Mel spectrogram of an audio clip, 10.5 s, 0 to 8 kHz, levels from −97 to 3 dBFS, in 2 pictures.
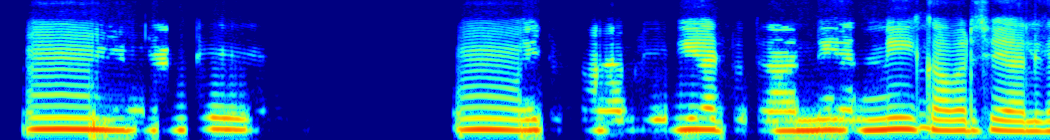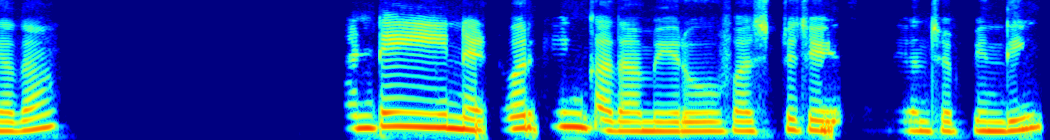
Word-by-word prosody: హ్మ్. 245 0 +5 0.4
అంటే 235 +2 -7 1.2
హ్మ్. 235 -1 +2
ఇటు 225 0 -5
ఫ్యామిలీని, 220 +2 -4
అటు 215 - -9
దాన్ని, 210 +2 +2
అన్నీ 225 +2 +4 0.2
కవర్ 215 -1 0
చేయాలి 205 -3 0
గదా! 210 +4 -1 1.6
అంటే, 265 +3 +3 0.2
ఈ - - +5 0.2
నెట్‌వ‌ర్కింగ్ 265 +6 +1
కదా! 205 -2 -1
మీరు 195 0 -1 0.2
ఫస్ట్ 200 +2 -5
చేసింది 210 0 -5
అని 200 - -3
చెప్పింది. 200 +1 0
220 Hz, 115 wpm, -22 LUFS, 205-235 Hz, 1.6 s, హ్మ్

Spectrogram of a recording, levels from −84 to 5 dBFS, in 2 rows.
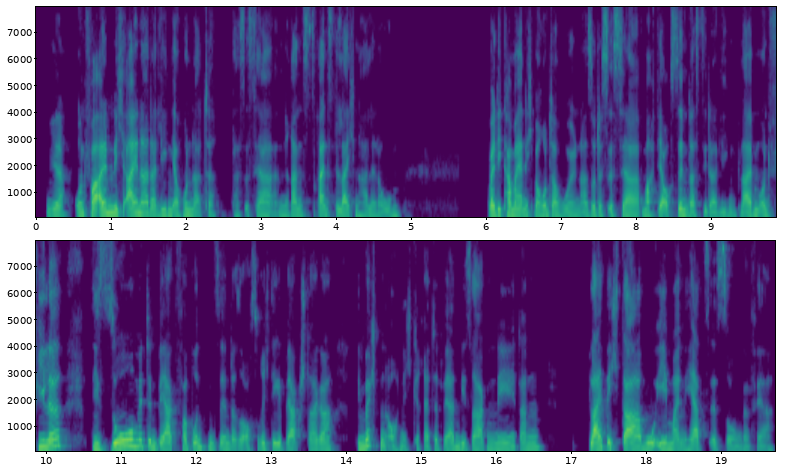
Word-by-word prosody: Ja, 175 0 -2
und 200 -1 0
vor - - +7
allem 215 +2 +7
nicht 205 -2 +2
1er, 205 +1 +4
da 180 - 0
liegen 185 +2 -2
ja 150 -2 -1
100e. 150 -7 -4 0.2
Das 155 -1 -9
ist - - -5
ja 155 -2 -3
'ne 165 0 -8
reins 165 0 -2
reinste 170 0 0
Leichenhalle 160 -3 -3
da 145 - -7
oben. 145 +4 -8 1.2
Weil 180 - +6
die 185 - +2
kann 195 0 +3
man 185 - +4
ja - - +2
nicht 175 +1 -6
mehr 160 - 0
runterholen. 150 -4 -3
Also, 150 +1 -4
das 155 0 -3
ist 160 +2 +1
ja 150 -2 +1
macht 165 +1 -3
ja 165 - +4
auch - - -2
Sinn, 185 -2 +2
dass 145 -1 -3
die 135 - -6
da 130 -1 -3
liegen 145 +2 -8
bleiben. 155 +4 -1
Und 160 0 -3
viele, 230 - +4 0.3
die 195 - +3
so 195 +9 +7
mit 245 -1 0
dem 215 -3 +2
Berg 190 +1 +1
verbunden 195 +2 -2
sind, 190 0 -4
also, 165 -3 -4
auch 165 - -5
so 165 - -12
richtige 185 -1 -1
Bergsteiger, 185 +3 -3 0.3
die 200 - +1
möchten 260 +4 0
auch 135 - -5
nicht 135 -1 -11
gerettet 150 +3 -8
werden. 185 +6 -2
Die 175 - -3
sagen: 170 +3 -3
„Ne, 185 +4 -3
dann 205 +3 -5 0.6
bleibe 195 +3 +5
ich 210 0 -5
da, 195 +2 +5
wo 190 0 +3
eh 195 0 +1
mein 170 -1 -2
Herz 175 +1 -2
ist“, 130 0 -6
so 115 -2 -6
ungefähr. 130 +6 -11
175 Hz, 225 wpm, -24 LUFS, 155-195 Hz, 1.2 s, vor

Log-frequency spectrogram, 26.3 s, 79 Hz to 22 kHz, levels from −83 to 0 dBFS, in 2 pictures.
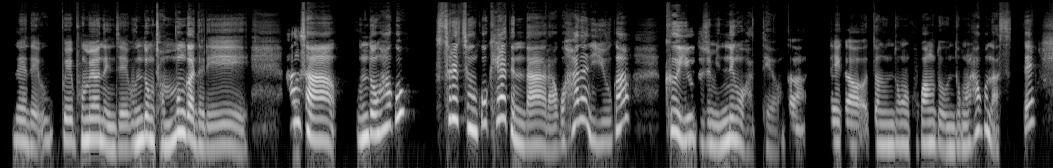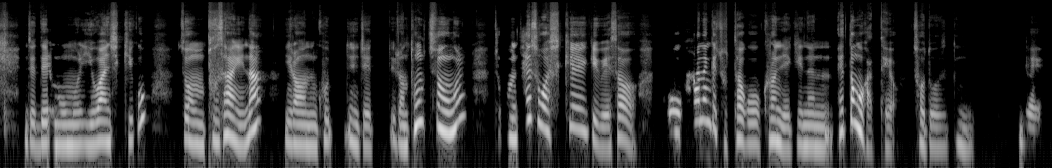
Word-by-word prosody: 네네. 190 -5 -4 0.3
왜 200 -1 +1
보면은 205 -2 +3
인제 165 +1 -3
운동 205 +5 +3
전문가들이 175 - +2 0.5
항상 220 - +7 0.2
"운동하고 250 - +4 0.4
스트레칭은 385 -9 +4
꼭 360 +5 -3
해야 425 +1 +8
된다."라고 175 - +1
하는 365 - +1
이유가 195 - +1 0.4
그 275 -1 +3
이유도 210 -4 +1
좀 180 -2 -4
있는 195 +4 +1
것 180 - -5
같아요. 155 -2 -15
그러니까 160 -5 -6 0.3
내가 185 -3 -1
어떤 185 -2 -7
운동을 175 0 -5
고강도 185 0 -3
운동을 165 +1 -6
하고 280 +3 -2
났을 - - -5
때 350 +4 -1 0.5
인제 180 -2 -6
내 180 +3 -1
몸을 170 0 -3
이완시키고 195 - -1 0.4
좀 185 -5 -2
부상이나 225 - +4 0.3
이런 170 -2 -2
고 195 - -9 0.2
인제 170 -6 -6 0.2
이런 175 -6 -6
통증을 320 -1 +3 0.4
쪼끔 215 -1 -4
최소화시키기 305 - 0
위해서 165 +3 -3 0.4
꼭 260 -1 -2 0.2
하는 385 0 +1
게 310 - -3
좋다고 180 -4 -4
그런 200 0 -2
얘기는 160 +1 -6
했던 300 +7 +2
것 275 - +6
같아요. - - -10 0.3
저도 165 -4 -9 0.2
음 155 -2 -13 0.6
네. 150 -3 -10
190 Hz, 295 characters per minute, -22 LUFS, 170-260 Hz, 0.6 s, 해야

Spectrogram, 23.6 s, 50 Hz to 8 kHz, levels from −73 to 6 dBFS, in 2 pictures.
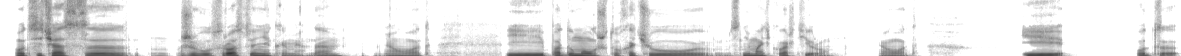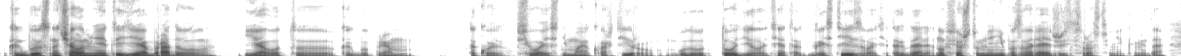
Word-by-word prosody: Вот 95 0 +2
сейчас, 100 +1 +5
э, 90 -4 +4 0.5
живу 95 -1 0
с - - -8
родственниками, 85 - +2
да, 75 +5 -4 0.5
а 70 - -5
вот. 70 -1 -5 0.7
И 90 -1 +4
подумал, 90 +1 +3
что 85 - -5
хочу 80 -5 0 0.2
снимать 85 -1 -1
квартиру. 80 -1 -4 0.5
Вот. 65 -2 -7 1.0
И 90 -2 +5 0.7
вот, 105 -2 -2
э, - - -2
как 100 -1 +1
бы 90 0 +6
сначала 100 +2 +5
меня 90 0 +4
эта 90 +1 +2
идея 85 -1 +6
обрадовала. 90 - +2 0.3
Я 80 -1 +2
вот, 75 +1 -3
э, 70 -2 -4
как 75 -2 -7
бы, 70 +1 -6
прям 70 -3 -6 0.5
такой: 65 -2 -5
"Всё, - - -1
я 65 - -1
снимаю 80 -1 -3
квартиру, 90 +3 -5
буду 75 -1 -3
вот 75 - -4
то 100 -1 +4
делать, 70 -5 -4
это, 90 -1 -4
гостей 85 +6 0
звать" 70 -1 -6
и - - -11
так 75 +1 -3
далее. 75 -4 0
Ну, 105 - +1
всё, 130 - -1
что 120 -8 -5
мне 80 -1 +1
не 80 0 +1
позволяет 80 -3 0
жить 70 -3 -5
с - - -15
родственниками, - - -7
да. - - -7
80 Hz, 145 wpm, -25 LUFS, 75-90 Hz, 1.0 s, бы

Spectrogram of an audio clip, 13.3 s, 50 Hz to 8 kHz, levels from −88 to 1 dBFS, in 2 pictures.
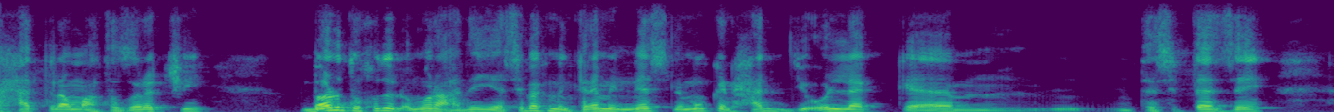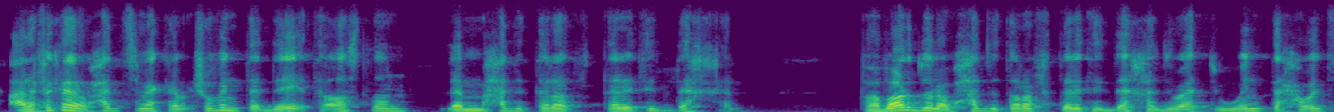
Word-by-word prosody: حتّى 125 +1 -5
لو 120 - +3
ما 120 - 0
اعتذرتش 110 +7 -3 0.6
برضه 180 -4 +4
خُد 165 +3 0
الأمور 145 -3 +1
عاديّة، 120 -2 -1
سيبك 160 - -2
من - - -1
كلام 135 +5 +1
الناس 140 +4 -1
اللي 120 +1 -3
ممكن 145 +1 -3
حد 125 -7 -6
يقول 135 -1 +1
لك 125 -1 -1
م 95 -3 -5 0.2
أنت 90 - -12
سِبتها 110 +6 -2
إزاي؟ 120 -1 -3 0.4
على - - +4
فكرة - - +5
لو - - +4
حد 155 0 -3
سمع 150 -1 0
كلام 130 -2 -4
شوف 165 +3 -1
أنت 175 -2 0
اتضايقت 150 - +1
أصلًا 150 -1 -2 0.2
لمّا 100 -1 +3
حد 155 - -4
الطَرَف 145 0 -1
التالت 145 -5 -1
اتدخَّل، 95 +3 -6 0.6
فبرضه 180 - +7
لو - - +5
حد 150 -1 -3
طَرَف 150 +1 0
تالت 140 -1 +1
اتدخَّل 125 +2 -2
دلوقتي 120 0 -2
وأنت 140 +10 -1
حاولت 145 +1 -2
135 Hz, 200 wpm, -23 LUFS, 110-150 Hz, 0.6 s, فبرضه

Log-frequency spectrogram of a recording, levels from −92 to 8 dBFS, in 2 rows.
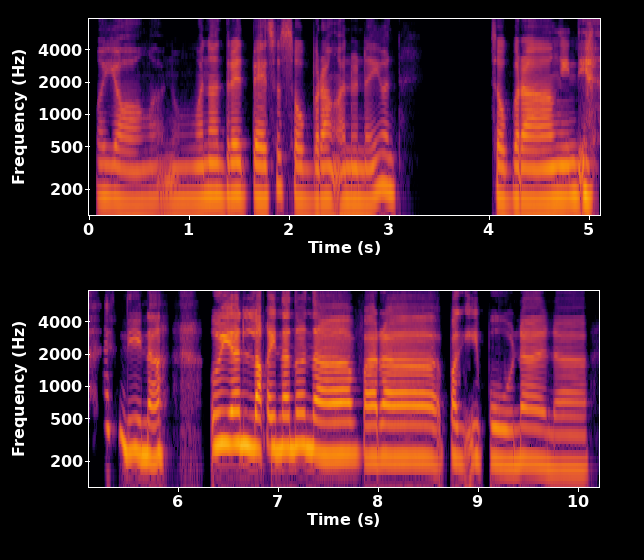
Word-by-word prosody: Kaya 170 -2 -7 0.2
nga 160 +1 -12
'no, 160 0 -11
₱100 175 +2 -3
sobrang 160 -2 -5
ano 155 +2 -5
na 155 - -6
yun. 200 +3 -5 0.9
Sobrang 160 -1 -1
hindi, 170 +1 0 0.4
hindi 250 -5 -1
na, 225 0 0 0.4
uy 290 +1 +7
ang 290 -1 +6
laki 265 +1 +5
na 265 - +5
no'n, 275 0 +2
ah, 235 -1 +5
para 220 0 +2 0.6
pag-ipuan, 205 -2 -4
ah. 175 0 -7
180 Hz, 125 wpm, -21 LUFS, 165-225 Hz, 0.9 s, uy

